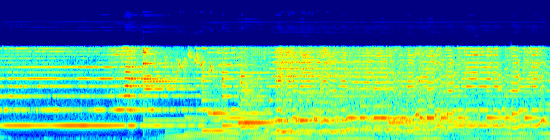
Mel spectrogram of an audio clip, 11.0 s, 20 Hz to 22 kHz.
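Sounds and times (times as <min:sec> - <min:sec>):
horn-like wind instrument note: 0:04.0 - 0:10.2.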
